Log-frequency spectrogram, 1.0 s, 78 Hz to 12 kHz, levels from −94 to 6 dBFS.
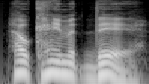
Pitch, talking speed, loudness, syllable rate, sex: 120 Hz, 240 wpm, -14 LUFS, 6.2 syllables/s, male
